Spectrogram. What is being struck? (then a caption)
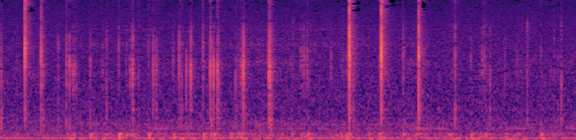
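Bar of soap scratched with acrylic nails. Long, pointed blue acrylic nails aggressively scratch a solid white bar of soap that is held and resting on a towel, leaving flakes on the towel. Quiet, dry scraping is broken by sharp, bright clicks and ticks that die away instantly, over a low, steady hum.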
